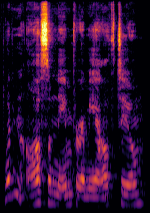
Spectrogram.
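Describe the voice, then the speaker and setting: A woman streaming a game live, chatting casually in a rambling way and breaking into excited cheers. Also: fairly low pitch, a little fast. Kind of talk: casual live gaming commentary.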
